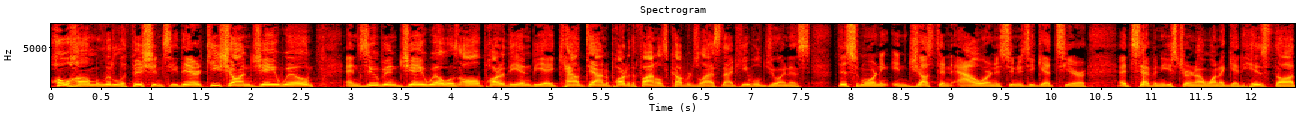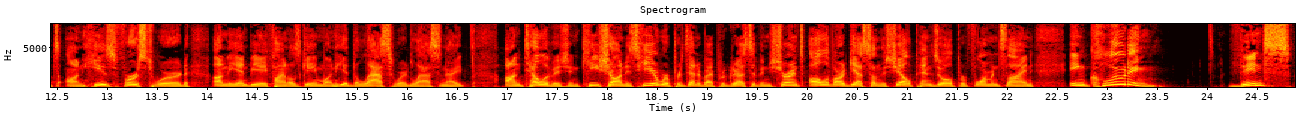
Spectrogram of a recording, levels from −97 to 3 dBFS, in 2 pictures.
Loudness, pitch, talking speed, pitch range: -25 LUFS, 165 Hz, 225 wpm, 155-180 Hz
